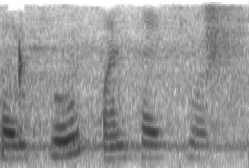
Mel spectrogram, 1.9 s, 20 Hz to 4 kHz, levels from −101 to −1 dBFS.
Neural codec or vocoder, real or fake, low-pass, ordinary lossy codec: codec, 16 kHz in and 24 kHz out, 2.2 kbps, FireRedTTS-2 codec; fake; 3.6 kHz; MP3, 24 kbps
